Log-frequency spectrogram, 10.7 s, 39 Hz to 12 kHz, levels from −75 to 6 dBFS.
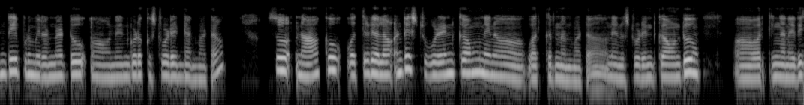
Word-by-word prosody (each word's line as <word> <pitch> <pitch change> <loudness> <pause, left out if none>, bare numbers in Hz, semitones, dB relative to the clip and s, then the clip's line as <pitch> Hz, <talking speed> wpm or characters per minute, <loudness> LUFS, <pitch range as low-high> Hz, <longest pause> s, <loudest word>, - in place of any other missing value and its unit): అంటే 210 +3 +1
ఇప్పుడు 215 -2 -3
మీరన్నట్టు 190 +2 -1 0.2
ఆహ్, 175 -1 -4
నేను 180 0 -2
కూడా 195 0 +2
ఒక 185 - -8
స్టూడెంట్ 185 -2 -2
అన్నమాట. 165 +1 -7 0.8
సో, 265 - +4 0.3
నాకు 215 +8 +2 0.3
ఒత్తిడి 220 +3 0
ఎలా 200 0 +3
అంటే 240 +6 +3
స్టూడెంట్ 200 +2 0
కమ్ 225 0 +4
నేను 200 -2 +1 0.4
వర్కర్‌ని 165 +1 -2
అనమాట. 150 -2 -4 0.3
నేను 170 -2 -2
స్టూడెంట్‌గా 175 +1 -2
ఉంటూ 220 +6 +5 0.7
ఆహ్, 170 0 0
వర్కింగ్ 180 +1 -2
అనేది 175 +2 0
185 Hz, 140 wpm, -24 LUFS, 175-205 Hz, 0.8 s, ఉంటూ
